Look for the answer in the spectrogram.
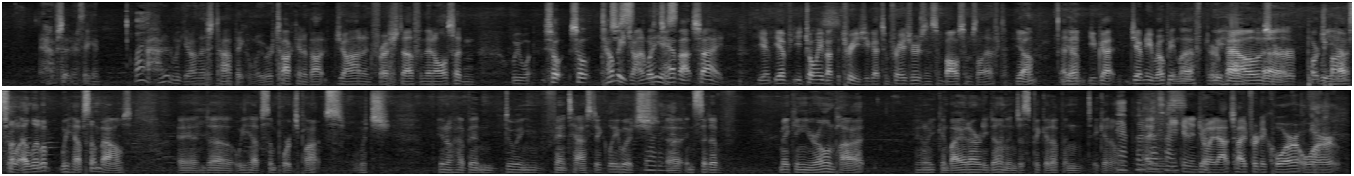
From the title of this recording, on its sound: Live at Prairie Gardens 12-8-18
